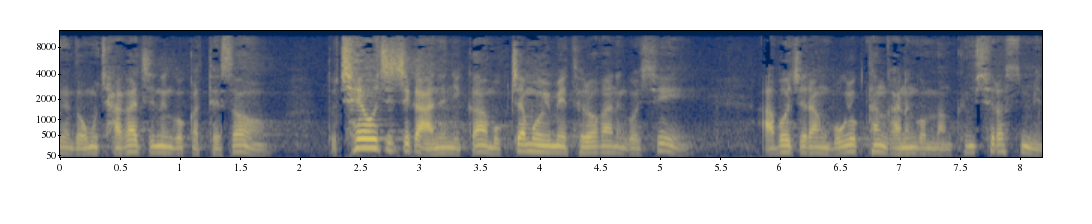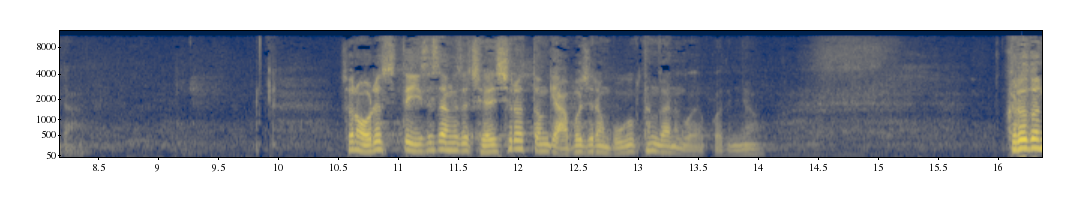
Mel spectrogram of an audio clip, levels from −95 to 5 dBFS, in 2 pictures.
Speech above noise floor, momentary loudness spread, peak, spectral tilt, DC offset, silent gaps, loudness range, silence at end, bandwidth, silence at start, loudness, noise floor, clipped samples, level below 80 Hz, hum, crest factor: 33 dB; 21 LU; 0 dBFS; -3.5 dB/octave; under 0.1%; none; 12 LU; 0 s; 11 kHz; 0 s; -21 LUFS; -53 dBFS; under 0.1%; -60 dBFS; none; 22 dB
